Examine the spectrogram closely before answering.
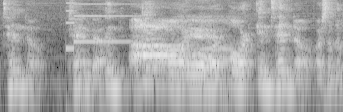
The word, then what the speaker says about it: Nintendo: Nintendo. Yeah, so that was the native pronunciation on Nintendo. Did you grow up saying it in any kind of American way? Yeah, you said the Hindendo.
